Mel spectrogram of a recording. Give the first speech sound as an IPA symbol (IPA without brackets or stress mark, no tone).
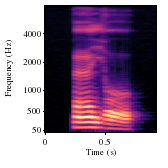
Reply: ɛ̃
